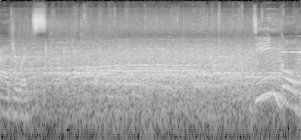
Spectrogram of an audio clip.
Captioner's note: audience cheering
